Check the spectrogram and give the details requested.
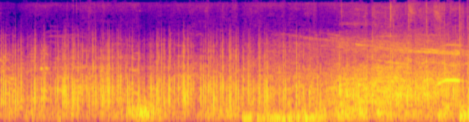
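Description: A starmine, a rapid-fire barrage of aerial firework shells, bursting in a dense, continuous run of bangs and crackle that grows louder about five seconds in.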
